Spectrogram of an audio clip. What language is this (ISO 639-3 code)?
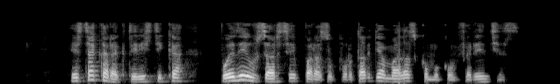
spa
